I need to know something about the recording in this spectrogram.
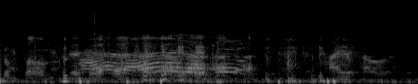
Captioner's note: audience members laughing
